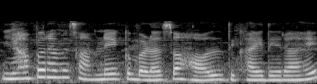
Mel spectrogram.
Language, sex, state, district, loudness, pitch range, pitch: Hindi, female, Uttar Pradesh, Muzaffarnagar, -14 LUFS, 205-260 Hz, 230 Hz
